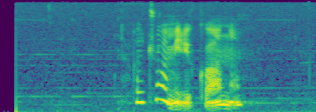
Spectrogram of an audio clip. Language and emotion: Russian, sad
